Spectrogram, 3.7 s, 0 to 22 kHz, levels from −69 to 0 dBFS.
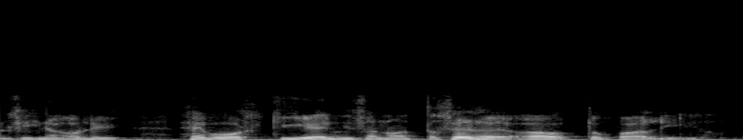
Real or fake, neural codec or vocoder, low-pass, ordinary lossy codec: fake; codec, 16 kHz, 2 kbps, FunCodec, trained on Chinese and English, 25 frames a second; 7.2 kHz; none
